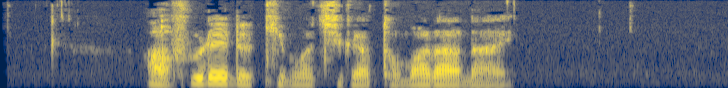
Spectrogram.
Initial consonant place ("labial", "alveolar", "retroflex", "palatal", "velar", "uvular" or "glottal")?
labial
